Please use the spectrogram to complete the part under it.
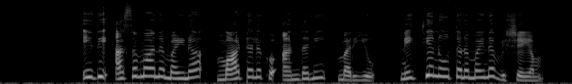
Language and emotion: Telugu, neutral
